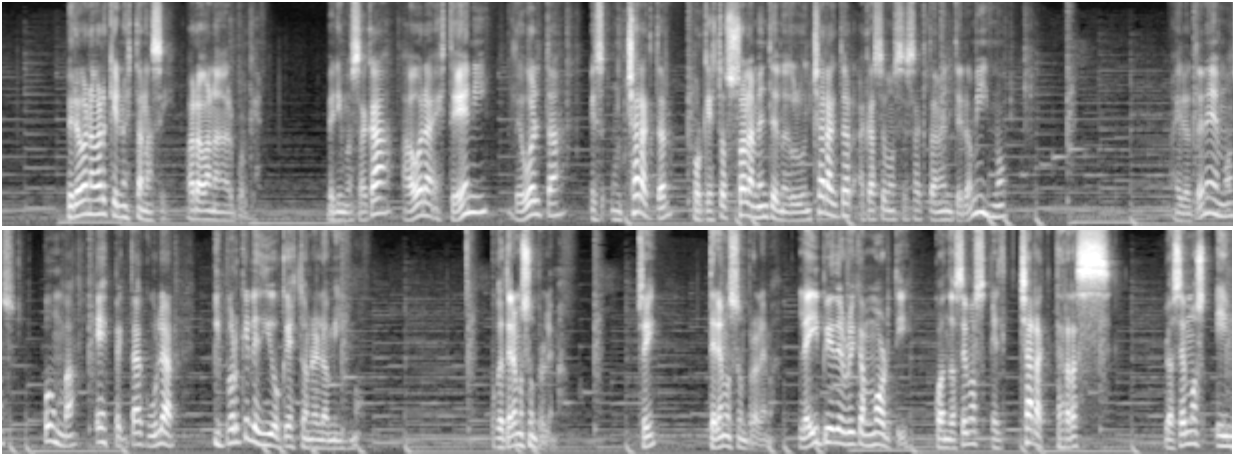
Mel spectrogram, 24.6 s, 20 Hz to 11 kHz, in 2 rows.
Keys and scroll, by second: 0.7 j, 1.8-5.4 typing, 5.7 Escape, 6.6 ctrl+s, 6.9-10.9 typing, 11.2 Return, 12.2 Escape, 12.8-15.1 typing, 20.5 h, 21.6-22.5 typing, 22.6 Escape.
